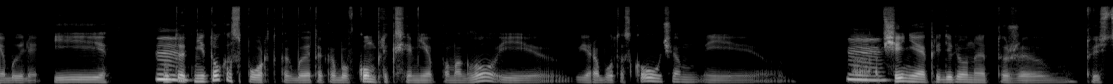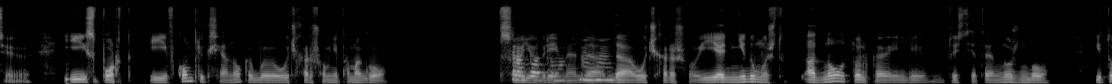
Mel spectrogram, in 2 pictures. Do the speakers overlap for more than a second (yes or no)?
yes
